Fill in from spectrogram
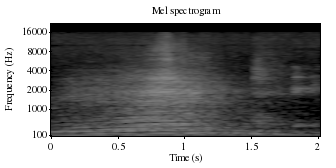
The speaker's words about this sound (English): Sorry, motorbike went past, I didn't hear.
